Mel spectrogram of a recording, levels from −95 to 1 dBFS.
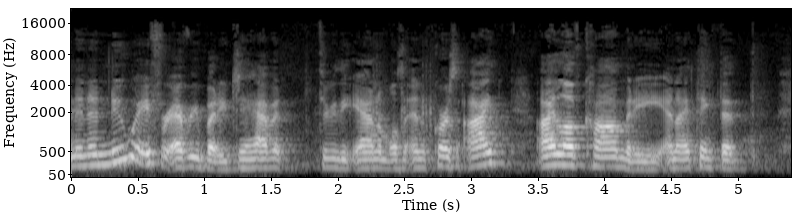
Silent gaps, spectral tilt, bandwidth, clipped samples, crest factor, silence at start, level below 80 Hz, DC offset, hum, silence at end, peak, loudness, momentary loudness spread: none; -5.5 dB/octave; 14.5 kHz; under 0.1%; 18 dB; 0 s; -78 dBFS; under 0.1%; none; 0.25 s; -6 dBFS; -23 LUFS; 10 LU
